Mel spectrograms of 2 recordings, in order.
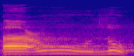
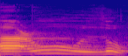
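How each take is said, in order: Both takes have the same delivery.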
